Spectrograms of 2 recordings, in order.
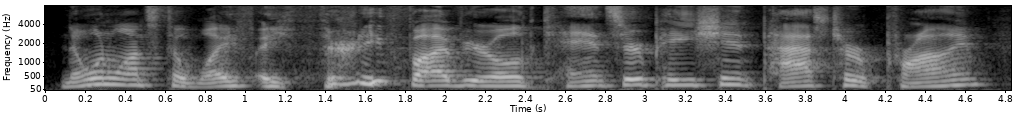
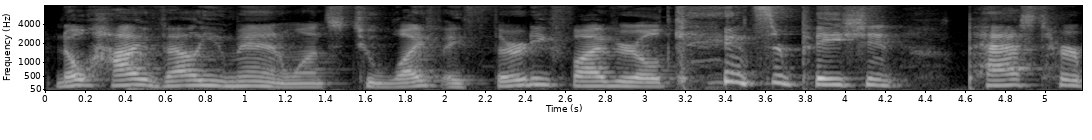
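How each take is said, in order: First: Slow, weighted reread of the insult; disbelieving reread. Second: Said in the usual way. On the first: Retold or imitated. Rereading the guy's insult for viewers, slow and incredulous. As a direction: read it again slowly, letting each word sink in. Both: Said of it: "And this man said".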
